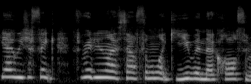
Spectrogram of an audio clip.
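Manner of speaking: friendly, cheery, pleasant, nice-sounding tone. Retelling what the head teacher said, imitating someone saying it with a smile. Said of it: "he had to say this with a smile on his face".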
